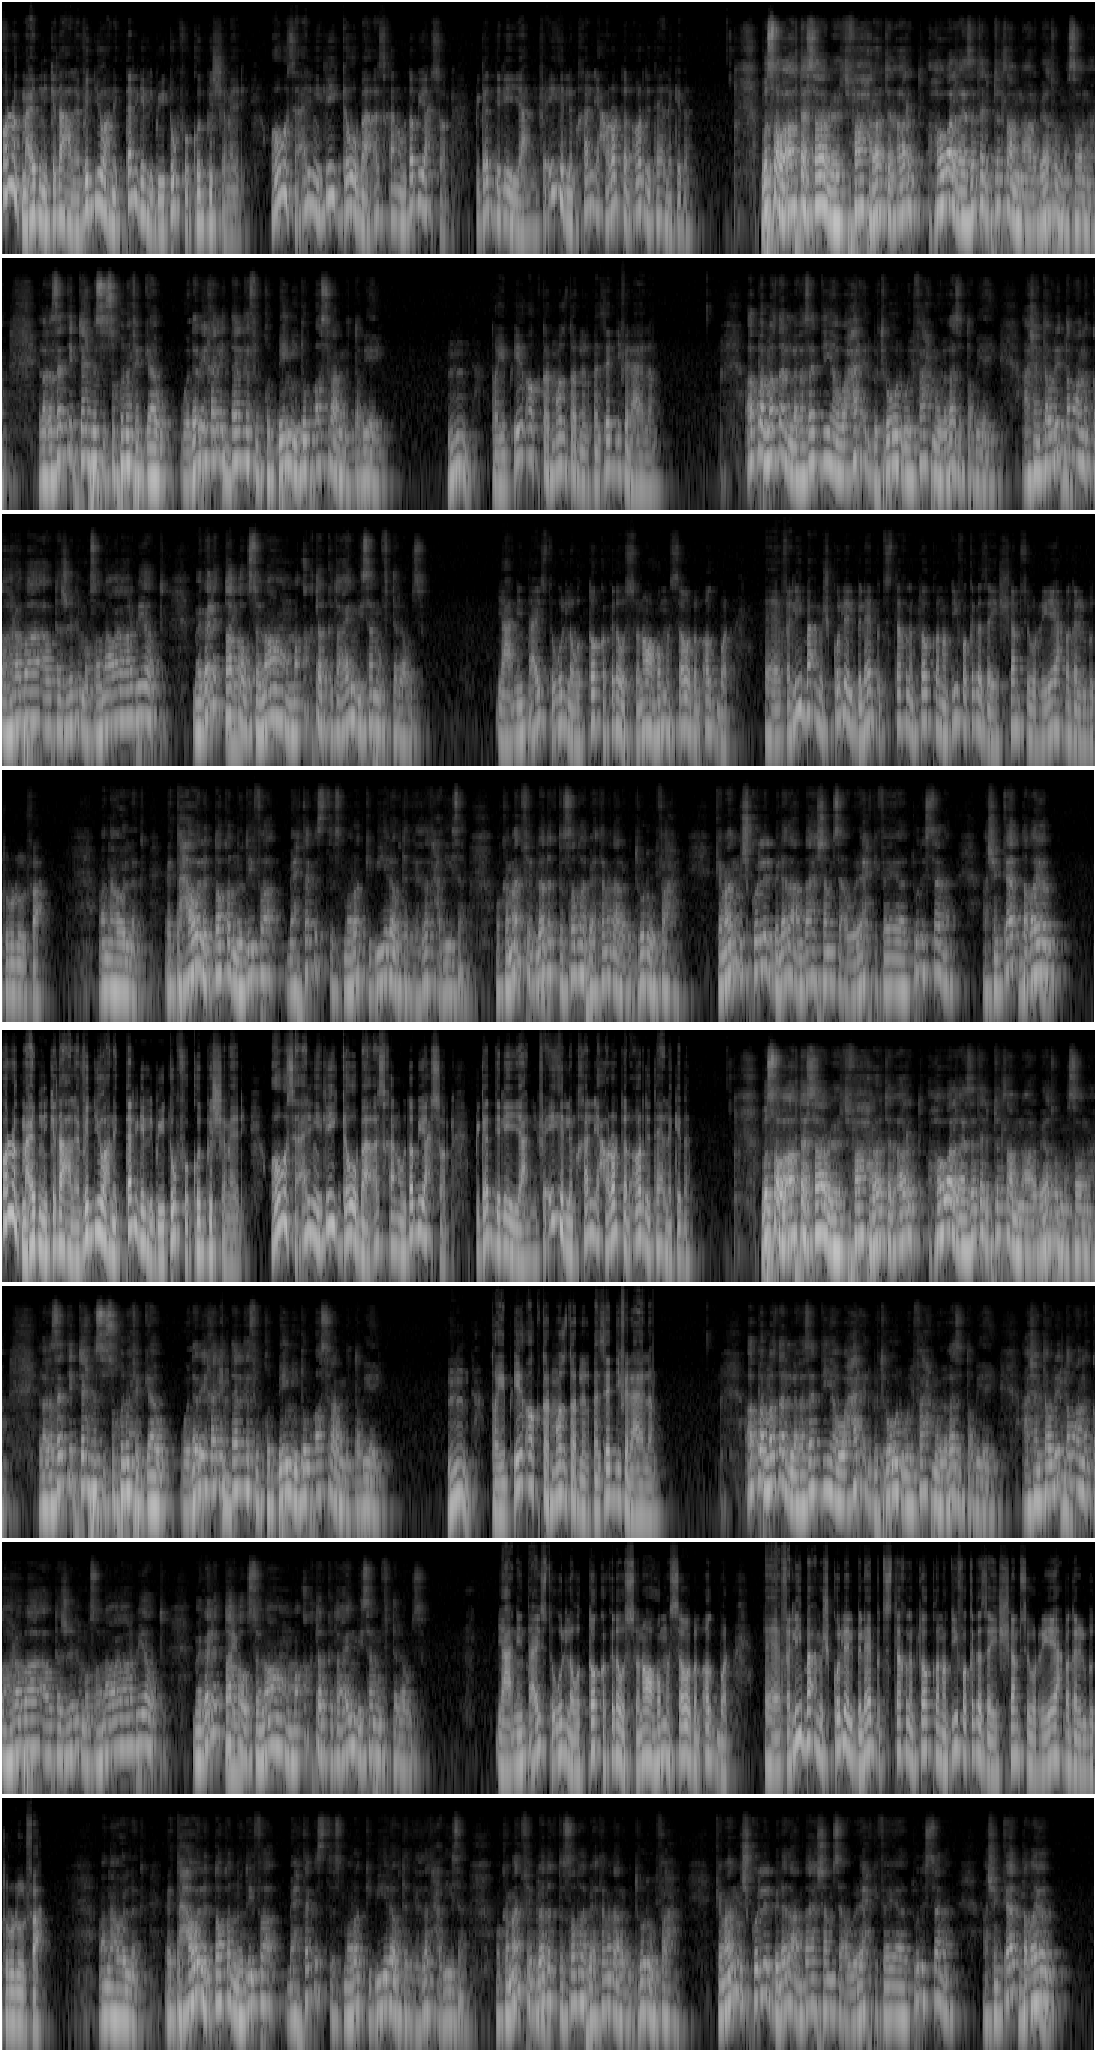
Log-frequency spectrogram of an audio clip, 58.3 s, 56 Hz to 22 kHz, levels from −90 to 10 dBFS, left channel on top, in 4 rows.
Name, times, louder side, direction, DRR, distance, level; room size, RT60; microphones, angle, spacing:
voice 1, 0.0-9.2 17.5-17.6 20.5-20.8 21.1-23.3 28.7-28.9 32.1-32.4 35.7-38.8 39.3-44.3 50.8-51.0 57.3-57.7, right 5 dB, 55° right, 0.4 m, -30 dB
voice 2, 9.8-19.6 24.2-31.2 31.4-34.8 44.7-52.7 53.0-57.7, right 1 dB, 5° right, 0.8 m, -30 dB
8.9 x 5.0 x 3.4 m
head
